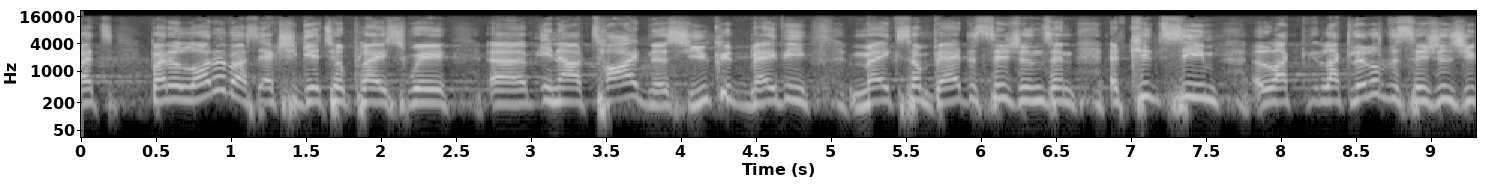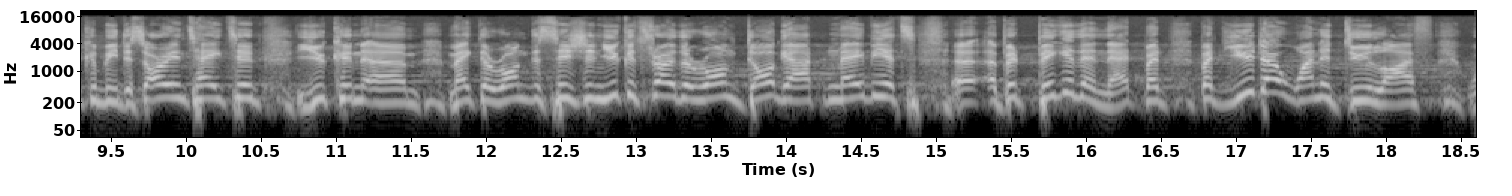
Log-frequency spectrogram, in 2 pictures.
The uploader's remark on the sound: Recorded live on Sunday the 4th of February 2024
